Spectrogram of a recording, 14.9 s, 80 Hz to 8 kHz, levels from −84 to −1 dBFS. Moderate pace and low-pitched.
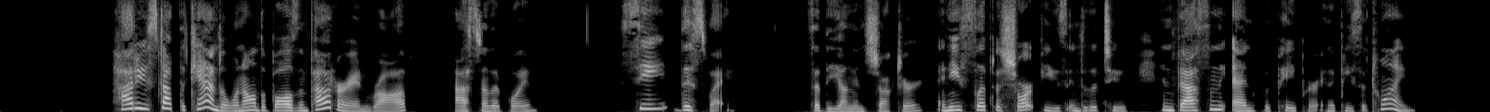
No: average, 180 wpm; high, 215 Hz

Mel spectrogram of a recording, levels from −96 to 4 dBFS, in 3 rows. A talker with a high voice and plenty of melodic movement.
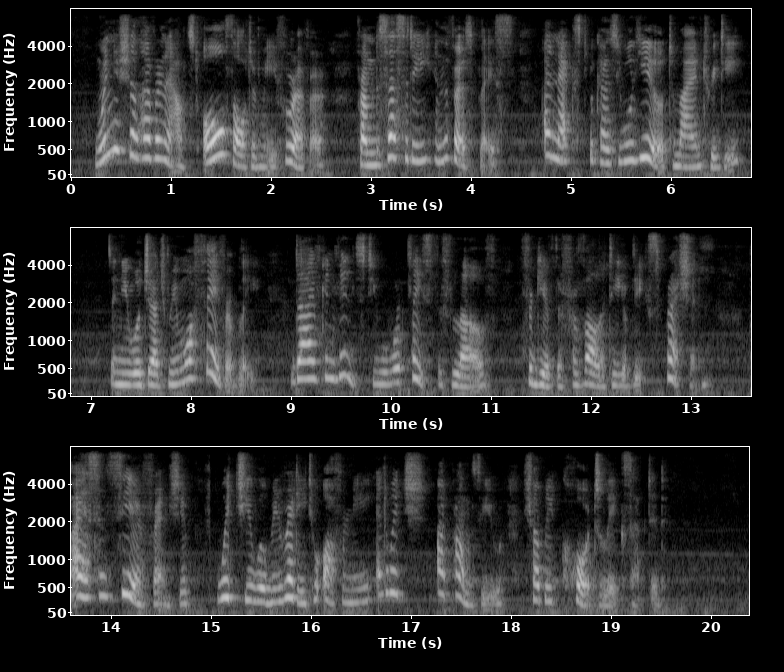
Yes: very high, 280 Hz; wide, 7.5 semitones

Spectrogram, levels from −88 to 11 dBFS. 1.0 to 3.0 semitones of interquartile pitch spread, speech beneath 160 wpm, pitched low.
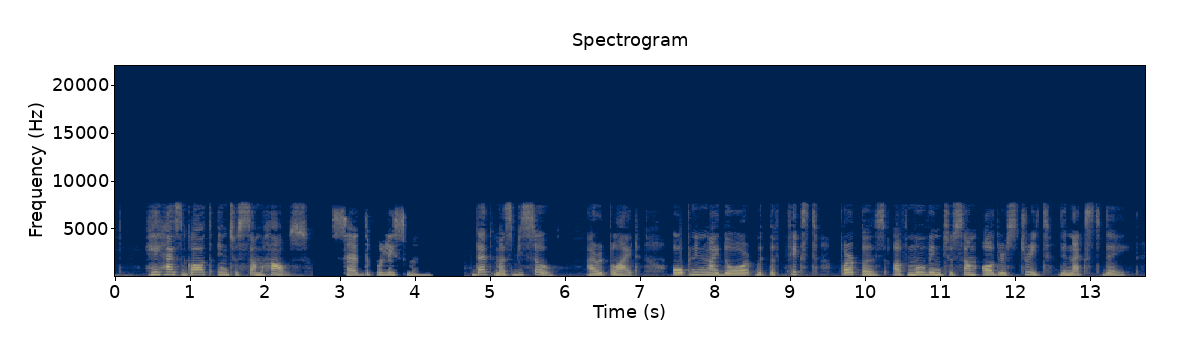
No: average, 2.7 semitones; slow, 135 wpm; high, 220 Hz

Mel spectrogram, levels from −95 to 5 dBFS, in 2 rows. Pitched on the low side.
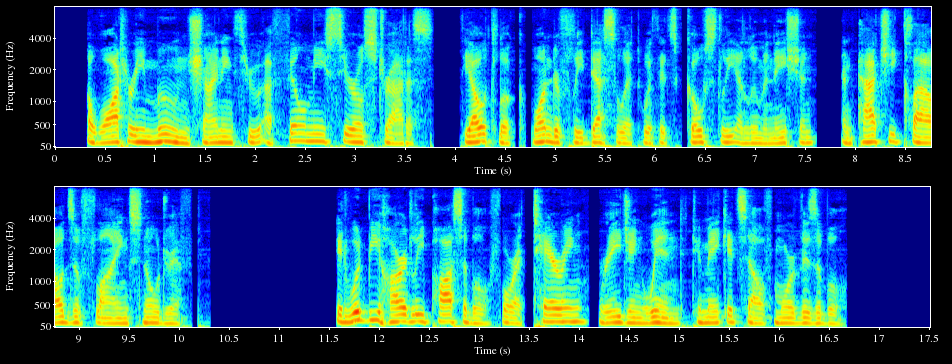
Yes: low, 125 Hz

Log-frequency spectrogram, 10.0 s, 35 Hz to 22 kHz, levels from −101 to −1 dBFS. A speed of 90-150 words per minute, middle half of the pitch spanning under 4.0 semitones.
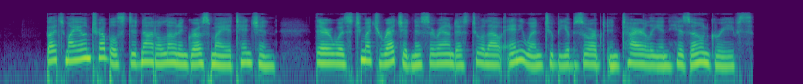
No: average, 165 wpm; average, 3.1 semitones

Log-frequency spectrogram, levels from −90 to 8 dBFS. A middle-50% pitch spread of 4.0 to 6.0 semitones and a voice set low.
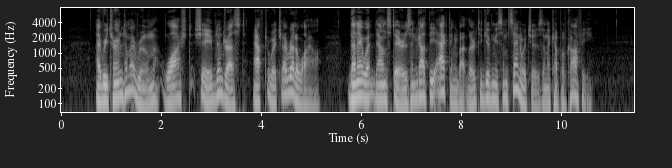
Yes: average, 4.3 semitones; low, 115 Hz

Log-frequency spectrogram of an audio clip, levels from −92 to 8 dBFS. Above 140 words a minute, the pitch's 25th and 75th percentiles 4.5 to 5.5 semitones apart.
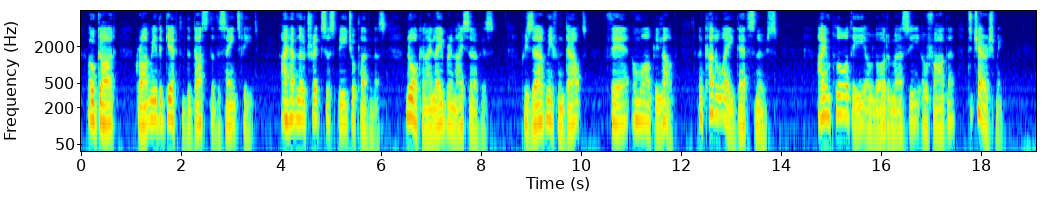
Yes: average, 165 wpm; average, 5.1 semitones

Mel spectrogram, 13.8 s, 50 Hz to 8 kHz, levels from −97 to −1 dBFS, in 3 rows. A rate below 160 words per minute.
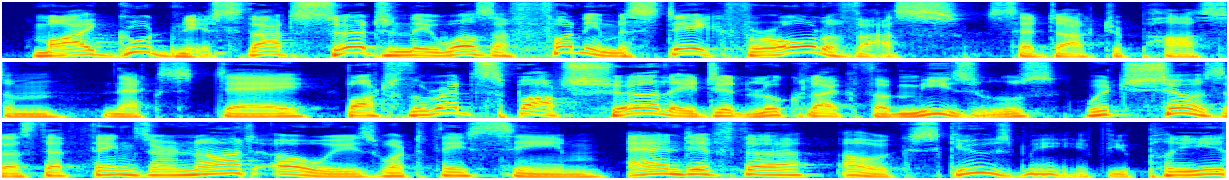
No: fast, 205 wpm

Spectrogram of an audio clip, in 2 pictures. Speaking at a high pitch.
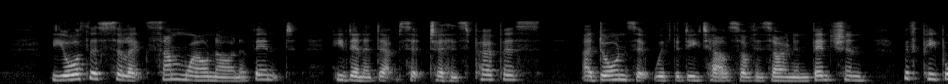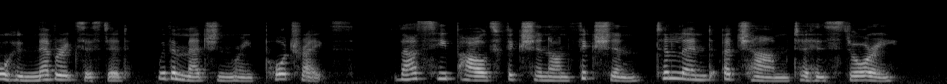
Yes: high, 195 Hz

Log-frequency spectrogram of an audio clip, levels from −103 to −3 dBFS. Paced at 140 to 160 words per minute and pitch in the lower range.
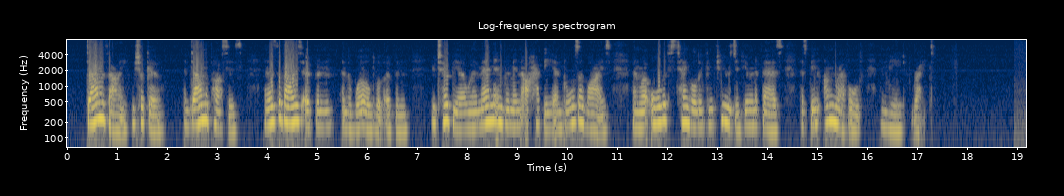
No: average, 145 wpm; medium, 170 Hz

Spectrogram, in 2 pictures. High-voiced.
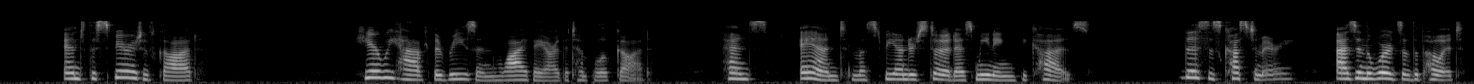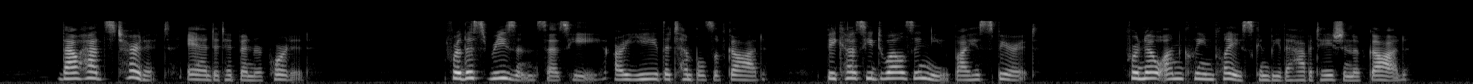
Yes: high, 225 Hz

